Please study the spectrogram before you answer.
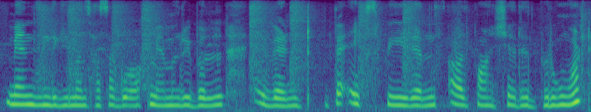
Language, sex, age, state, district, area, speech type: Kashmiri, female, 18-30, Jammu and Kashmir, Srinagar, rural, spontaneous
